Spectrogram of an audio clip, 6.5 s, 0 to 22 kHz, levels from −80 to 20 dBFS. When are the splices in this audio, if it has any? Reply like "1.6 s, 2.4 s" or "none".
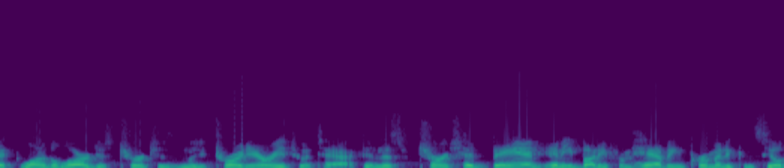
3.0 s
